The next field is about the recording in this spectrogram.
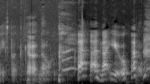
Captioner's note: laughs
